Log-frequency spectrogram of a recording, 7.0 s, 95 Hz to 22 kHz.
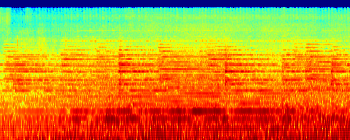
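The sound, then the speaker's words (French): Church bells of a convent in Guernica ringing at full peal as an air-raid alarm, with many overlapping strikes forming a loud, dense and continuous ringing that does not let up. “Il est 16h30, ce 27 avril 1937, lorsque les cloches se mettent à sonner à toute volée.”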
